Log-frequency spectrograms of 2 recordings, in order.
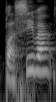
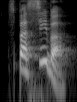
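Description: First: "Spasiba" garbled as "plah-SEE-va", higher and questioning; unsure mispronunciation. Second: "Spasiba" said clearly as "spa-SEE-ba", falling; corrected pronunciation. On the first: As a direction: guess at "Spasiba" with pl- at the start and a v for the b. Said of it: "Something like that". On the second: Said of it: "I was close". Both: Real, not acted.

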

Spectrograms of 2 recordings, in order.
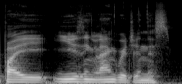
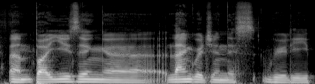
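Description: First: Talking through a burp; words pushed out on a burp. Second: Said in the usual way. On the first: Real, not acted. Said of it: "red wine burp". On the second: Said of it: "excuse me".

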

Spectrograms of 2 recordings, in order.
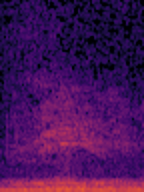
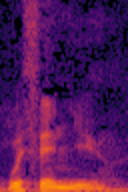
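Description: First: Unvoiced whisper; whispered answer. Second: Said in the usual way. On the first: Real, not acted. Pastor whispers the answer to the congregation, then repeats it. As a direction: breathe it out, barely audible.

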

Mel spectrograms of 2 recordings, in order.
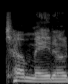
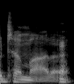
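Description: First: Tomato said tuh-MAY-toe; Tomato with a long A, MAY. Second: Tomato said tuh-MAH-toe; tomato with a broad AH, MAH. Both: Shown as a demonstration.

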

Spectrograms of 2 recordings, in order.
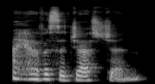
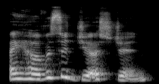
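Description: First: Said in the usual way. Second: Mocking echo of a bossy castmate; exaggerated mimicry of someone else's suggestion; mimicking her tone. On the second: A narrator's reading. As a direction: parrot it back mockingly, a bit louder. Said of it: "mimicking Fawn's tone".

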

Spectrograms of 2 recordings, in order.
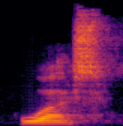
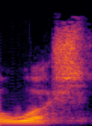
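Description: First: "wash" with an open ah, "wahsh". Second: "wash" with a rounded o, "wosh". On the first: Teacher giving first option for W A words, "wash" with open "wa". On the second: Teacher giving second option for W A words, "wash" with rounded "wo". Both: Shown as a demonstration. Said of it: "suena wa o wo".

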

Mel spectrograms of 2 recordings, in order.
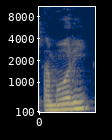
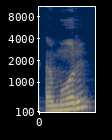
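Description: First: Amori said with a final i, lightly rising; pronounced amori. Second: Amor said plainly, ending on r, no added vowel; pronounced amor. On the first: Listing versions of the pet name: amori with final i. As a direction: say amori, ending in a clear i sound. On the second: Listing versions of the pet name: plain amor. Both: Shown as a demonstration. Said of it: "três versões".

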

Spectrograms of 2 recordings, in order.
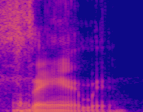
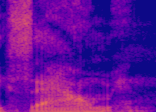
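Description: First: SALMON as "SAMMON", no L at all; silent L. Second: SALMON with the L pronounced; sounded L. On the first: Shown as a demonstration. Correcting a friend, silent L in SALMON. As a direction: drop the L cleanly from SALMON. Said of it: "the L is silent". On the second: Retold or imitated. Quietly quoting a friend's mistake, L sounded in SALMON. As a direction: put an audible L into SALMON. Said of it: "I heard you say".

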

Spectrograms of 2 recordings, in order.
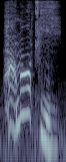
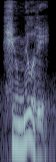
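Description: First: Humility said as HAH-mah-tee, dropping the hyoo and the l; mispronounced. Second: Humility said as hyoo-MIL-ih-tee with a clear h and all syllables; correct pronunciation. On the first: A narrator's reading. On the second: Acted. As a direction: say humility carefully with the hyoo sound. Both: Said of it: "No, it's humility".

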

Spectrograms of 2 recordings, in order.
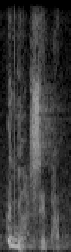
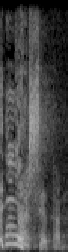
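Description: First: Quiet rebuke. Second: Enyah setan pitched much higher, sharp; stern rebuke. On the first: Jesus rebuking Peter, quiet and cold. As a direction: say Enyah setan under the breath, cold. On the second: Jesus turning on Peter, pitched-up stern rebuke. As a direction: lift Enyah setan up high with force. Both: Acted. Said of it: "dan berkata kepada Petrus".

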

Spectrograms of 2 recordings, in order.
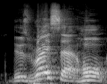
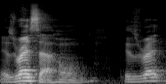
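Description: First: Loud Nigerian dad voice. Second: Put-on half Nigerian accent, louder. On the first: Retold or imitated. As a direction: bellow it like a strict Nigerian dad. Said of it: "I was trying to do my dad". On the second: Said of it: "you have to do it in a Nigerian accent".

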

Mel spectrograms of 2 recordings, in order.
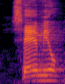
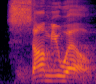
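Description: First: Said in the usual way. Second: Samuel said the Hebrew way, Shmu-el-like with open 'ah'; Hebrew pronunciation. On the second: Shown as a demonstration. Pastor repeating a man's name in Hebrew, Samuel pronounced 'Sah-mu-el'.

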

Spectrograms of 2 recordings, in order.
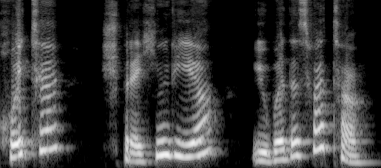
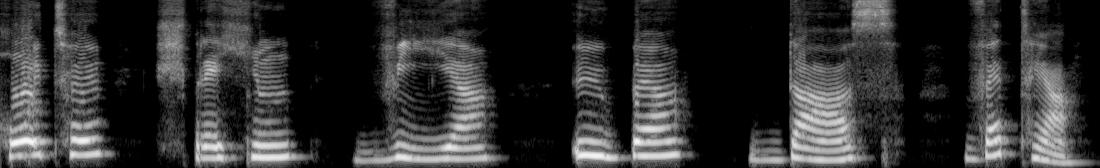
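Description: First: Quick, run-together German sentence; fast German. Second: Very slow, word by word German; slow reading. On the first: Teacher showing how Germans say it fast. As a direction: rattle it off quickly like a native. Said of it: "Quando você fala rápido". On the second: Teacher reading slowly to the class, word by word. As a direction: spell it out slowly for the student. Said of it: "Digamos que eu leia devagar". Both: Shown as a demonstration.

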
